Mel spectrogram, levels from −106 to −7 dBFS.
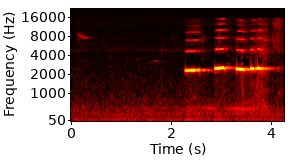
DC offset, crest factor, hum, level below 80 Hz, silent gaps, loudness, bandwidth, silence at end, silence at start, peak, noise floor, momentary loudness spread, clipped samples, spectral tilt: under 0.1%; 16 dB; none; -80 dBFS; none; -29 LUFS; 15.5 kHz; 0.35 s; 2.25 s; -20 dBFS; -77 dBFS; 11 LU; under 0.1%; 1 dB/octave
